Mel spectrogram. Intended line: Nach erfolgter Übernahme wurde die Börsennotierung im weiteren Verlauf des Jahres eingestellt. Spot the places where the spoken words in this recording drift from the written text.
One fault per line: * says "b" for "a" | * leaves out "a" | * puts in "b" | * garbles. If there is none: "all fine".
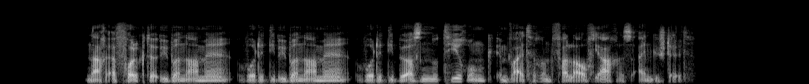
* puts in "Übernahme wurde die"
* leaves out "des"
